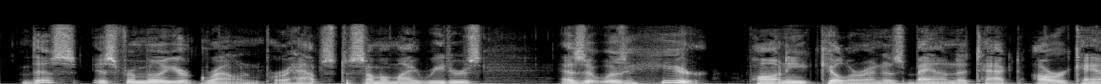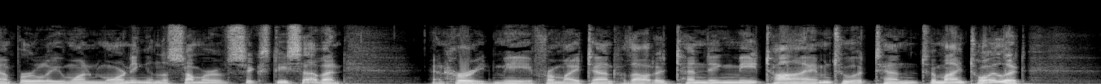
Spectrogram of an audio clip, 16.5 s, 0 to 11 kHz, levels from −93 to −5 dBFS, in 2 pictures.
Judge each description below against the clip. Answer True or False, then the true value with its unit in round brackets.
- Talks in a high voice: False (115 Hz)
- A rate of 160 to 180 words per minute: True (165 wpm)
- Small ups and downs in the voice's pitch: False (3.6 semitones)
